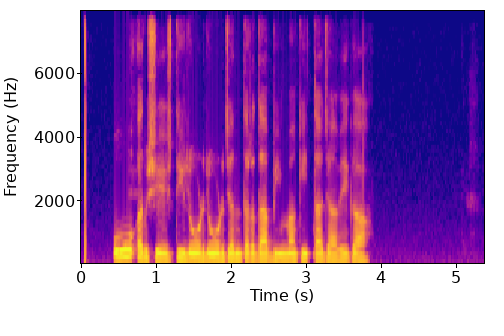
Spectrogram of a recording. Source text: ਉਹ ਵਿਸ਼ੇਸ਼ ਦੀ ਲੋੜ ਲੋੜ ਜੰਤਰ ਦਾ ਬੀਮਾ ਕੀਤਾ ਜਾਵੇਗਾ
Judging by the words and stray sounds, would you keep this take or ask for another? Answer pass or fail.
pass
